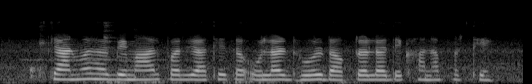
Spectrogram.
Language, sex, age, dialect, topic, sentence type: Chhattisgarhi, female, 36-40, Northern/Bhandar, agriculture, statement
